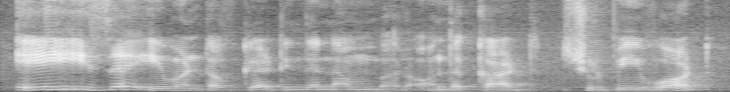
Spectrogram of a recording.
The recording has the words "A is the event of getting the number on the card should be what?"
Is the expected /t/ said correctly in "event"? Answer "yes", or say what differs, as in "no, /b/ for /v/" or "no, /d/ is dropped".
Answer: yes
